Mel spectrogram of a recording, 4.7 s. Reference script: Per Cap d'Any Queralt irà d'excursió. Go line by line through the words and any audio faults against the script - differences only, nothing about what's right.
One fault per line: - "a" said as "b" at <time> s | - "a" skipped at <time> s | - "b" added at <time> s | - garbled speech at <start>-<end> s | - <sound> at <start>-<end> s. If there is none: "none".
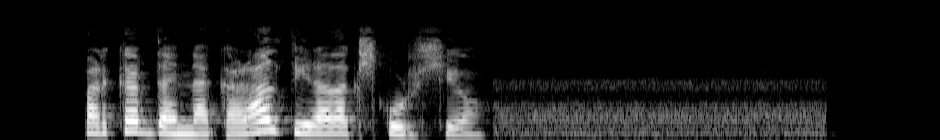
- "na" added at 0.9 s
